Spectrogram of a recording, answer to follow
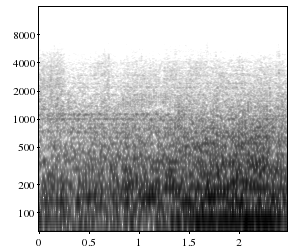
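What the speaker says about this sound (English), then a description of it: "That's our engine." Spaceship engine in The Outer Worlds, a steady low rumbling drone with a faint airy hiss, quiet and unbroken throughout, no voices.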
